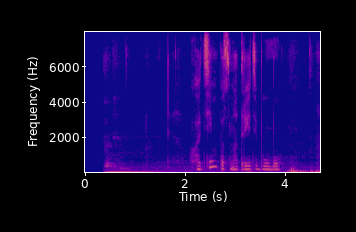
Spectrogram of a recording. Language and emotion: Russian, neutral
